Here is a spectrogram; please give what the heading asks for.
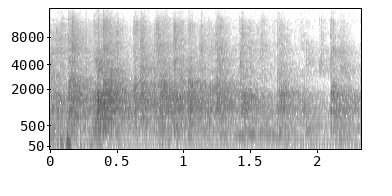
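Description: An audience applauds, a steady wash of many hands clapping with scattered sharper claps rising out of it, fairly quiet and continuous throughout.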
